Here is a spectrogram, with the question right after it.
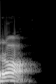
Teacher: জিবের আগার উল্টো পিঠ ওপর তালুর সঙ্গে লাগিয়ে দিলেই র কথাটি উচ্চারণ হয়। এই তো, ওপর তালু, জিবের আগাটা ওপর তালুর সঙ্গে লাগিয়ে উচ্চারিত হয় র।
